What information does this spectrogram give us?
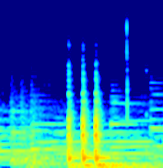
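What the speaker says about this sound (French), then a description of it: "On cogna à la porte de sa chambre." Three sharp knocks land on a bedroom door in quick succession, close and distinct against a soft musical background, with a fainter tap following after.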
